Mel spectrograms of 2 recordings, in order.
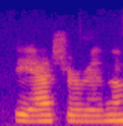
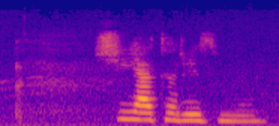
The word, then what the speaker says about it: Theatrhythm: I say Theatrhythm.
